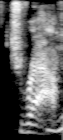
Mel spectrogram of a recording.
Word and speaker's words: draught: Do you know how many messages I got being like, it's draft?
